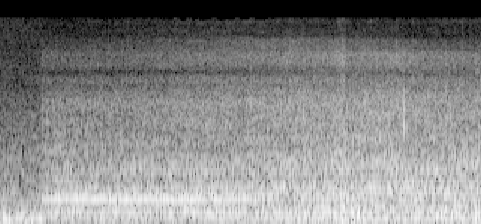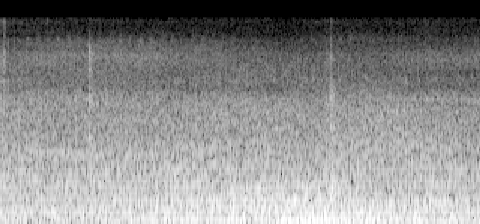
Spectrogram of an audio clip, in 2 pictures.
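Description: Minivan taxi driving up and pulling in: a steady engine and tyre rumble that grows louder and deeper toward the end. A steady hum fades out about three seconds in.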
